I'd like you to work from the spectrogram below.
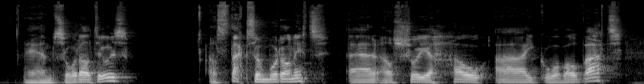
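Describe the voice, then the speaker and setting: In a Geordie accent, a man with a fairly low pitch and ordinary pitch variation talks at a fairly slow pace. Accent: Geordie (Newcastle). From Newcastle, northern England. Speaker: home owner video maker. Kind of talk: casual product review. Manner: hesitant, many fillers.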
